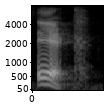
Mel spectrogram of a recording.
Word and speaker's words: IQ: filed a trademark for two more names that end in iq which is pronounced ick we've reported on the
